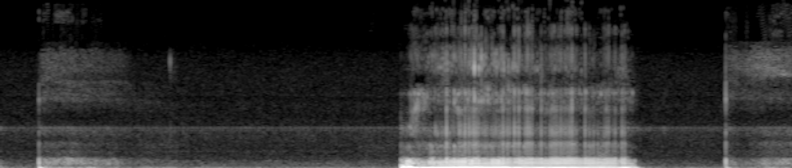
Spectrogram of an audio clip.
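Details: Sleeping Shih Tzu snoring: one long, deep, rumbling snore between quiet breaths.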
